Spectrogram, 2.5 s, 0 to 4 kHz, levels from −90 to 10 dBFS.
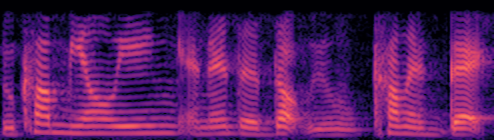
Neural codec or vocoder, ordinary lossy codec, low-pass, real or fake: codec, 44.1 kHz, 7.8 kbps, Pupu-Codec; none; 3.6 kHz; fake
